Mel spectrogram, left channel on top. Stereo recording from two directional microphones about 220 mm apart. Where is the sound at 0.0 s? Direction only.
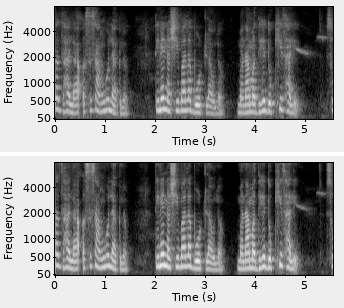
50° right (ahead or behind).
